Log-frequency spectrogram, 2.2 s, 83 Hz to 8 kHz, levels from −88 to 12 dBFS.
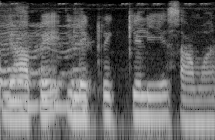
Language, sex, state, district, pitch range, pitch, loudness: Hindi, male, Maharashtra, Gondia, 150-175 Hz, 170 Hz, -17 LUFS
